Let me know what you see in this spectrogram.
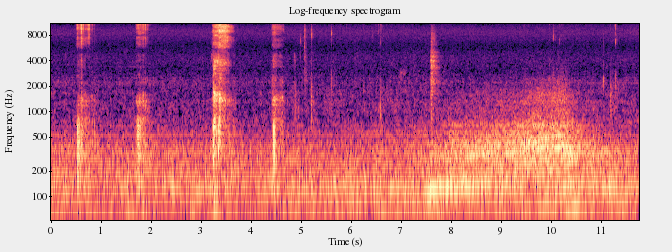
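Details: Rescued rabbit with an unresolved breathing problem, not yet seen by a vet: noisy, wheezy breathing with abrupt snorting catches.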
